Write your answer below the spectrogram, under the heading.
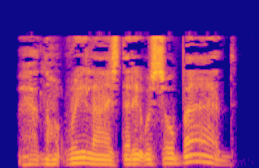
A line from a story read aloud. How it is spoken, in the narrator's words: Lalderan replied in a subdued voice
